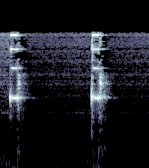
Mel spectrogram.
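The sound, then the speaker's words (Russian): Two short electronic beeps, each a bright, high tone that decays quickly, spaced just under a second apart over a faint low hum. “Нет. Это два коротких. Это что на азбуке Морзе?”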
